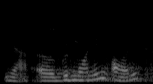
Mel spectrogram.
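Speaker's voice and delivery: faint, far from the mic; distant, too quiet to hear; barely audible. Real, not acted. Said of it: "Your voice is very low".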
